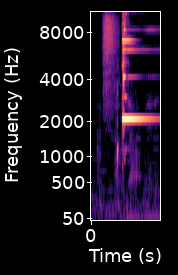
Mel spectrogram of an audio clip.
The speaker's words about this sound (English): I apologize for all the background sounds. I got my phone close by while I'm recording this shit, man.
